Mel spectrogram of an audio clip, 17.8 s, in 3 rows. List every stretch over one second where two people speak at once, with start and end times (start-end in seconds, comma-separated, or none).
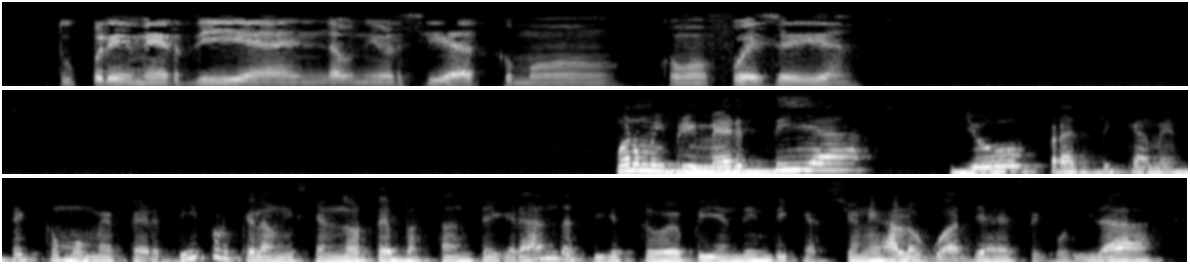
none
